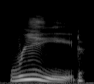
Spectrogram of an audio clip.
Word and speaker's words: read: It sounds like the color.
